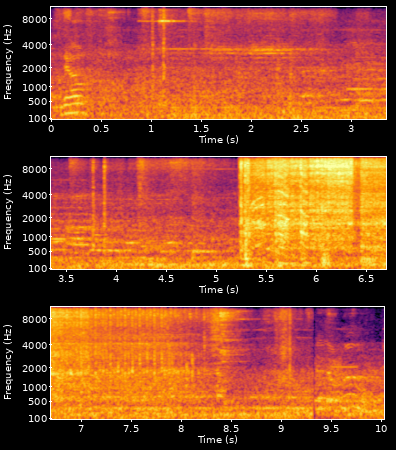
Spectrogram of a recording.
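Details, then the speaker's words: Car cranking: harsh rapid whirring grind from the starter motor peaking in a loud metallic burst before the engine runs; starter drive fault, fixed by servicing the starter. "ये sound है self की जो starting motor होती है start करने वाली motor उसका sound"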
